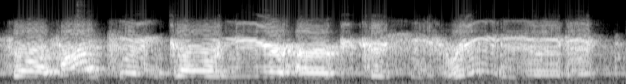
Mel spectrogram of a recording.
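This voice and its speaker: A man's voice: sits high, animated, moderate pace. A man hosting a casual radio chat, talking in a rambling way with repeated words, over a radio microphone. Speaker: host of amateur radio round-up. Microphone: radio microphone at arm's length. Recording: noisy, dull two-way radio transmission.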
